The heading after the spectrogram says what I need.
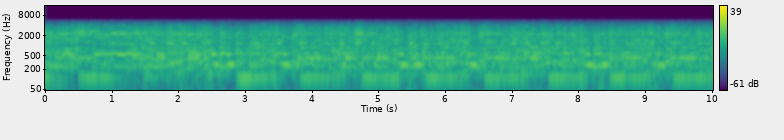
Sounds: music, musical instrument, violin

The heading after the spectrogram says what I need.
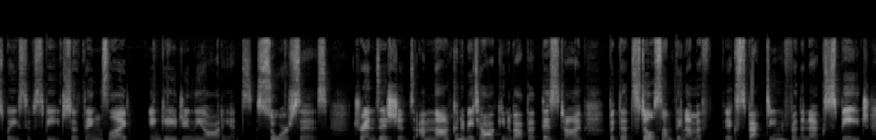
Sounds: woman speaking, speech, narration

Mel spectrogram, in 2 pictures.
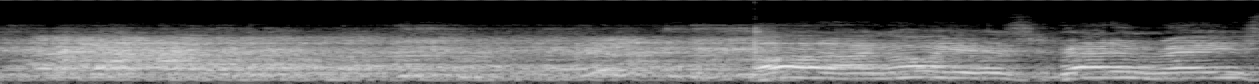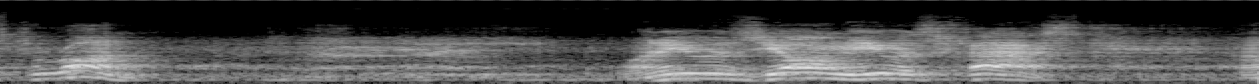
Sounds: speech

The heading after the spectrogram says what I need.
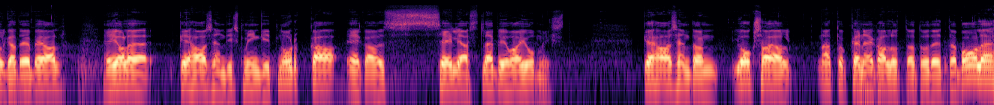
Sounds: inside a large room or hall, speech

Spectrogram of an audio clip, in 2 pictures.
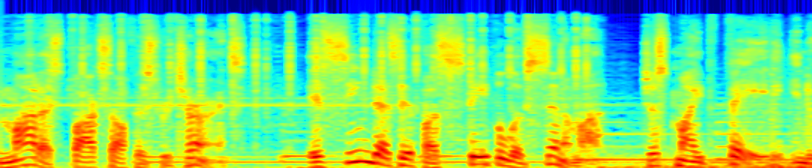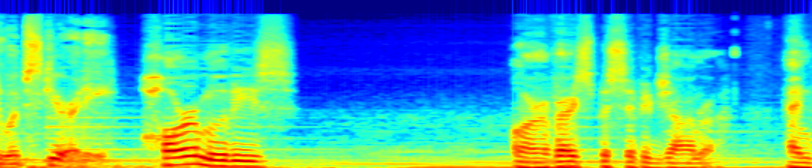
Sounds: music, speech

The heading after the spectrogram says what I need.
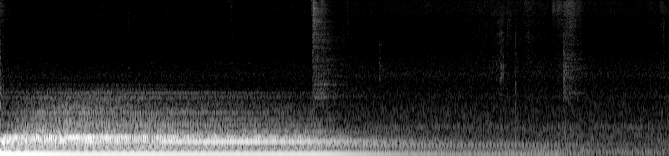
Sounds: playing gong

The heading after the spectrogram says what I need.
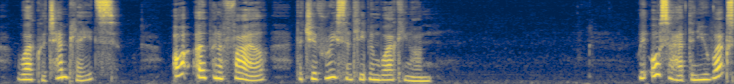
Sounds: speech

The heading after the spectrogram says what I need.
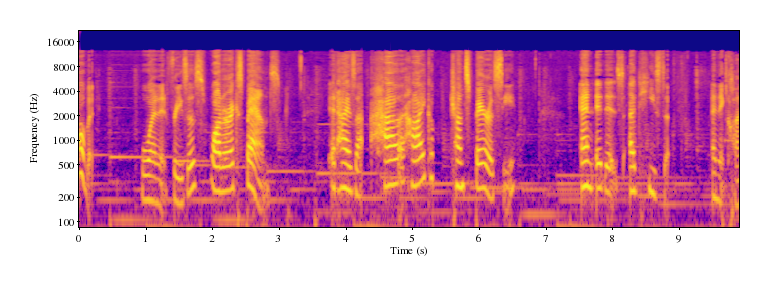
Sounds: music, speech

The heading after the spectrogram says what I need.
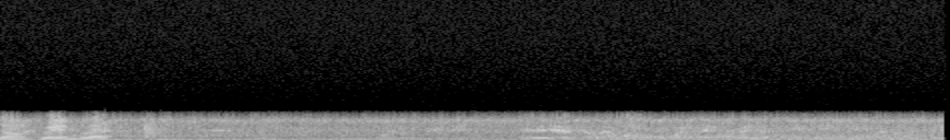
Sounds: speech

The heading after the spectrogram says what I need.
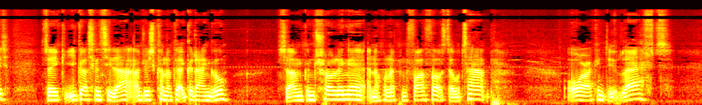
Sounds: speech

